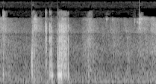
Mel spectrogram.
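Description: Close mouth sounds of a person eating noodle soup, a short cluster of them a little under a second in.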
